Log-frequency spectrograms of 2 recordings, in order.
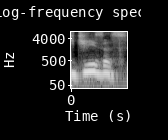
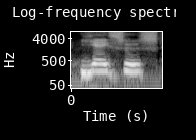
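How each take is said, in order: First: The name is said with an English pronunciation. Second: The name is said with a Latin pronunciation. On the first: This is how the English say the name. "the English got it and it's Jesus" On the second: This is how the Romans said the name. "the Romans started calling him Jesus"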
